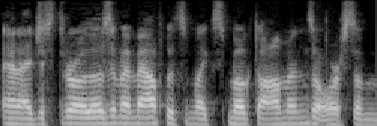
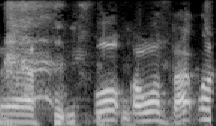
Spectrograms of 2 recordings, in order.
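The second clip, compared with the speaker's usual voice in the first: put-on throaty, back-of-the-throat British accent, pitched up; 5 semitones higher than usual. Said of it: "back of the throat British voice".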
